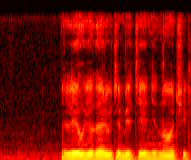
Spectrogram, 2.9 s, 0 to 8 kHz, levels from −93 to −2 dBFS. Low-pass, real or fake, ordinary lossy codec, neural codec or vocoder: 7.2 kHz; real; AAC, 48 kbps; none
